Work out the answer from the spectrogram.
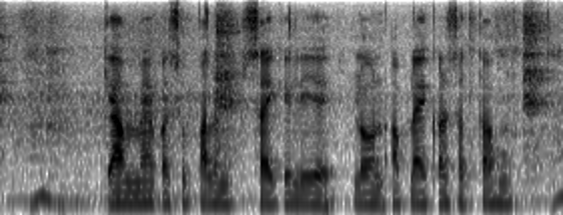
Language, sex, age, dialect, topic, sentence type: Hindi, male, 36-40, Marwari Dhudhari, banking, question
